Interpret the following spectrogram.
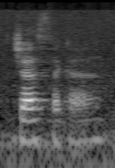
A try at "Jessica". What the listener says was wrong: Jessica. Now I'm matching your pitch. Do you hear that? Jessica. Yeah, and you don't need to hesitate.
